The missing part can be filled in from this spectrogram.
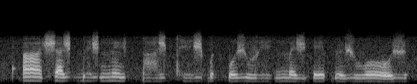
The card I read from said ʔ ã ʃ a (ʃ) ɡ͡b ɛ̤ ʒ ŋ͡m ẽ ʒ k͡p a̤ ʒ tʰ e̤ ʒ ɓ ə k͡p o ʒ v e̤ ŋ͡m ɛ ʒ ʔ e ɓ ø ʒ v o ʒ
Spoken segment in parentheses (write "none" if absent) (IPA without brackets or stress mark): ʒ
